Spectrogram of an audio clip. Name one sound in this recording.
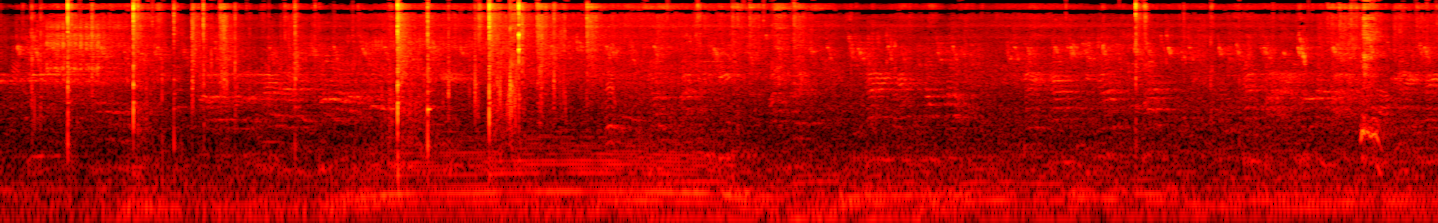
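Rackets hit a shuttlecock with sharp pops.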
